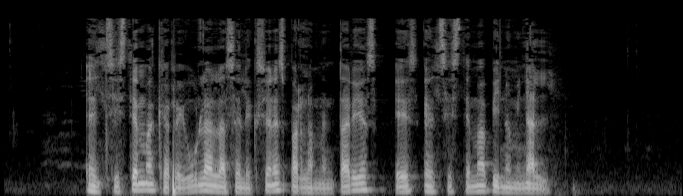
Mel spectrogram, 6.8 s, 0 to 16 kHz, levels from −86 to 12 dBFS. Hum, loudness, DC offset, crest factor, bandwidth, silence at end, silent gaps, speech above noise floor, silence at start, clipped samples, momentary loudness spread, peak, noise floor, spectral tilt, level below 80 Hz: none; -21 LUFS; under 0.1%; 20 dB; 11.5 kHz; 1.35 s; none; 44 dB; 0.85 s; under 0.1%; 6 LU; -2 dBFS; -64 dBFS; -6 dB/octave; -38 dBFS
